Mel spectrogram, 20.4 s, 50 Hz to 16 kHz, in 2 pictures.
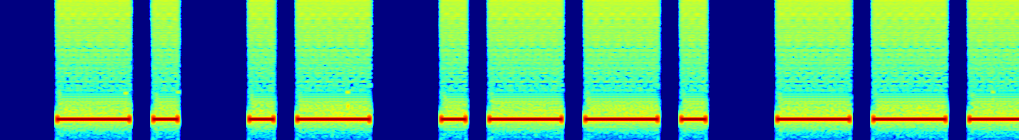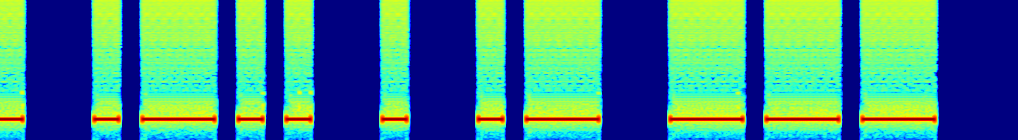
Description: Morse code, heard as a keyed tone, about 5 wpm, 600 Hz. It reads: NAPOLEAO
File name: CW / 5PPM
